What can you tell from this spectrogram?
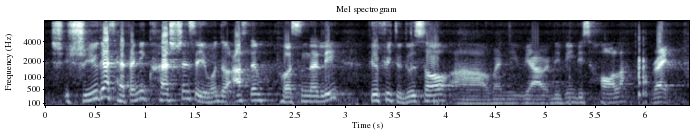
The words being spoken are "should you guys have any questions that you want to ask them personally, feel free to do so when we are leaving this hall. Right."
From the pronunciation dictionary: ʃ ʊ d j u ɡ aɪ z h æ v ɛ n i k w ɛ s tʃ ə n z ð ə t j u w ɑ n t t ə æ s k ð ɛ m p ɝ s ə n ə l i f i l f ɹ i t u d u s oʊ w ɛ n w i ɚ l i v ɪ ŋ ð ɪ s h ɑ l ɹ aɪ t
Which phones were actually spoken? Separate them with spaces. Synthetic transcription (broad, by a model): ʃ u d j u ɡ aɪ s h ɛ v ɛ n i k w ɛ s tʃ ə n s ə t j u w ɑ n t t ə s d ɛ m p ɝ s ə n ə l i f i l f ɹ i t u d u s oʊ w ɛ n w i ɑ l i v ɪ ŋ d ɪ s h ɑ l ɹ aɪ t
